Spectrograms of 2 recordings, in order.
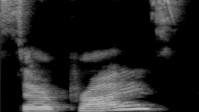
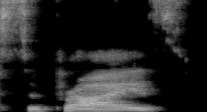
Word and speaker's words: surprise: is quite confusing because it contains two R's the first one is not pronounced you can pronounce it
